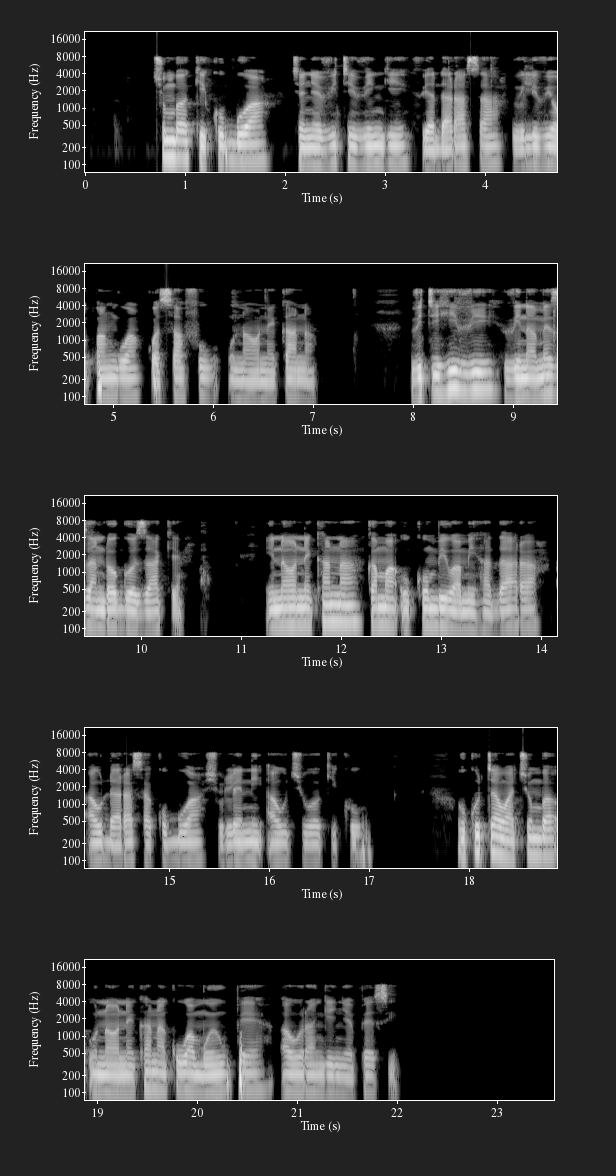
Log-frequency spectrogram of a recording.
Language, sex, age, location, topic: Swahili, male, 18-24, Nairobi, education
